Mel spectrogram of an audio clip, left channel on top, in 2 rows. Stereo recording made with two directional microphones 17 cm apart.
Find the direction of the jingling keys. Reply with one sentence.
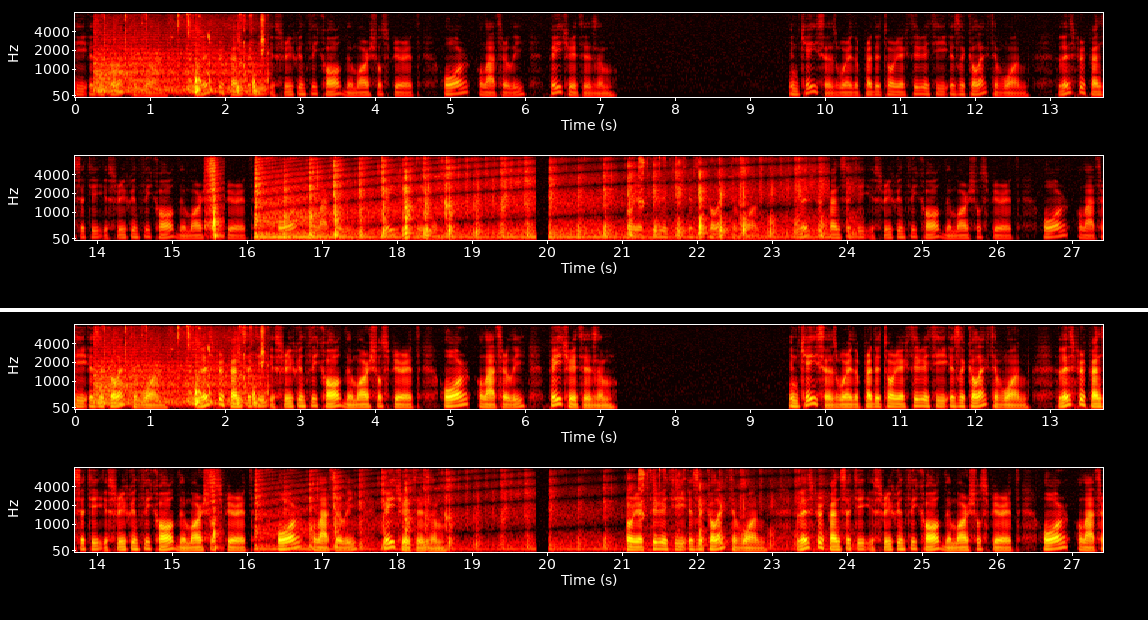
In this clip you hear the jingling keys in the centre.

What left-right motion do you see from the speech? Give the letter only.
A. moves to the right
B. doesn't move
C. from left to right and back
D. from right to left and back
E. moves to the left
B.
